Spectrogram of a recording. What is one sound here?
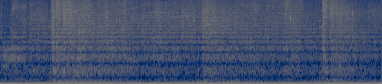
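A heavy gun fires with a loud hissing spray.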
